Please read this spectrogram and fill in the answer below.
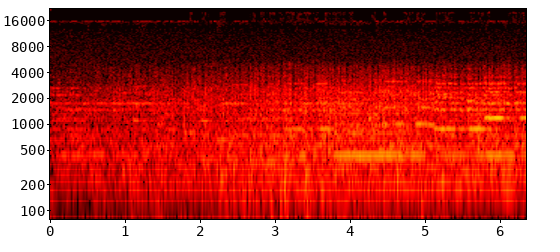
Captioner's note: stagecoach rattling; hooves thudding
